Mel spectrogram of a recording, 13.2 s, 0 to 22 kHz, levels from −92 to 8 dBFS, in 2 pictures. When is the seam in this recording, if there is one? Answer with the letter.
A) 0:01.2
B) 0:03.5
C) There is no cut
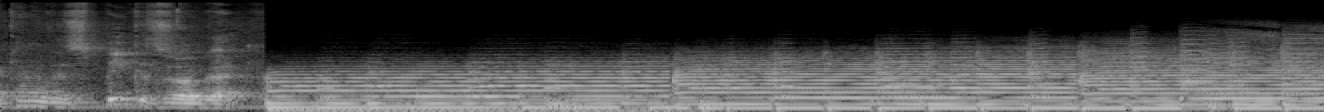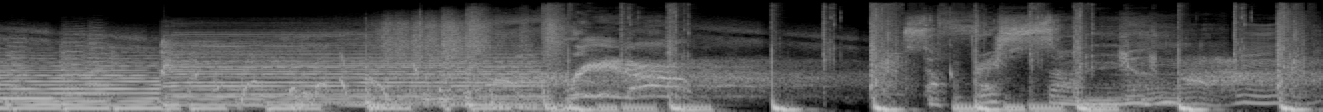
A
